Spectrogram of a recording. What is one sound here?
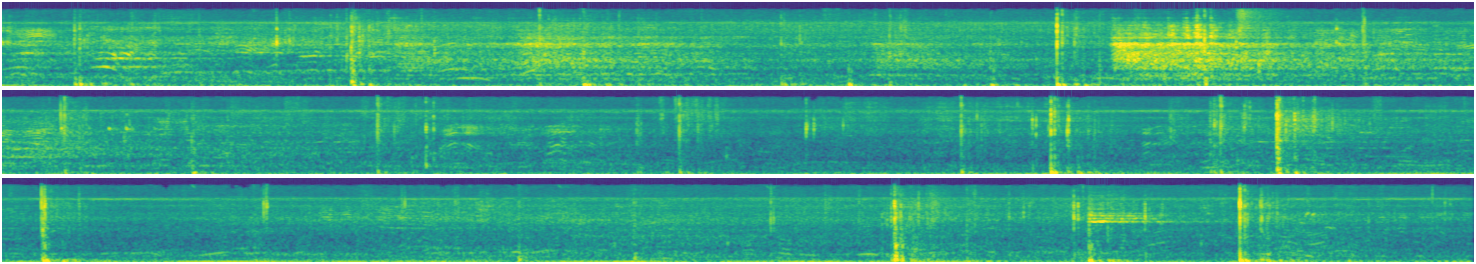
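A volleyball is struck with sharp slaps by hands.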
